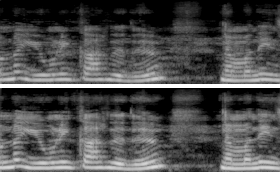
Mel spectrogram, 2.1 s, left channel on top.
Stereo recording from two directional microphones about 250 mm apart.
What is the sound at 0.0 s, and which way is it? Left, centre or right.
A woman's voice, right.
